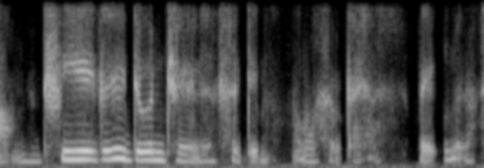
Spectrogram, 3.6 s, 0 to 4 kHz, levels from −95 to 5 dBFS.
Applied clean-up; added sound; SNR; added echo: neural diffusion model UNIVERSE++.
